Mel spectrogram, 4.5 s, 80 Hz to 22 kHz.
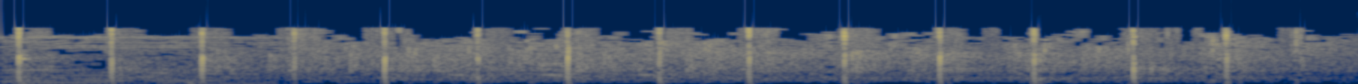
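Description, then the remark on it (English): One person clapping in applause of a 1983 baptism video shown on screen: a steady, even rhythm, about fifteen sharp claps at roughly three per second, moderately loud and unbroken for several seconds. “I'm going to applaud that.”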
